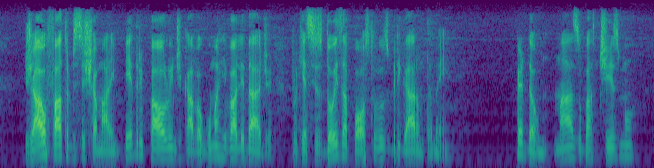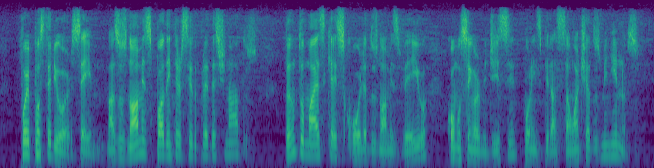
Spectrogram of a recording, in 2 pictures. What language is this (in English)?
Portuguese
